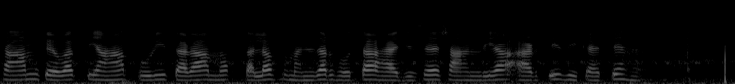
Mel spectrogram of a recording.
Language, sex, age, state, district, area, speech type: Urdu, female, 45-60, Bihar, Supaul, rural, read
